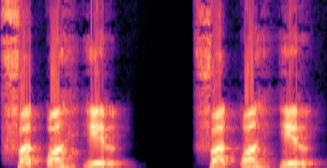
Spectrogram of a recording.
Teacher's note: فا کے اوپر زبر ہے اور طا ہے، اس کو موٹا کریں گے، یہ بڑی طا ہے۔ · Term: موٹی طا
